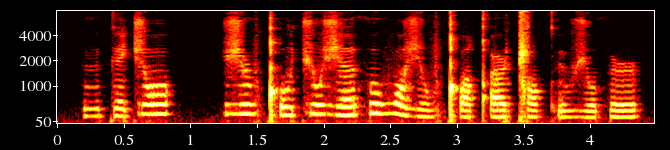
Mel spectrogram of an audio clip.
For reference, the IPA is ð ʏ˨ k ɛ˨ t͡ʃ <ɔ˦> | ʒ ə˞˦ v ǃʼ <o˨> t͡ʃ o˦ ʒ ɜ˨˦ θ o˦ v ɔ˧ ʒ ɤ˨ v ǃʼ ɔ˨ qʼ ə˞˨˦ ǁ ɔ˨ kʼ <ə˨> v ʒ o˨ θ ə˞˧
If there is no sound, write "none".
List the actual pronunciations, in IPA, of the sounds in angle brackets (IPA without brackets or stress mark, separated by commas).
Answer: ɔ˦, o˧, ʏ˨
